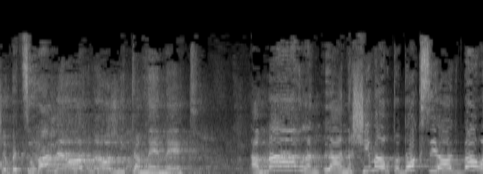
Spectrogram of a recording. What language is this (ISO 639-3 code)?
heb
